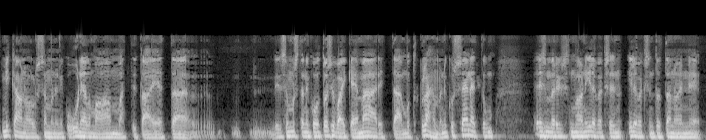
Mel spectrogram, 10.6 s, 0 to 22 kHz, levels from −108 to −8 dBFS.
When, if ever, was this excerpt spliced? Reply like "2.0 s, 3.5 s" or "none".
none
